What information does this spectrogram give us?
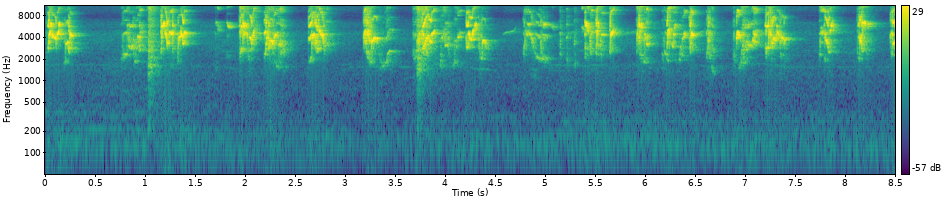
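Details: Lovebird from Bukittinggi, West Sumatra, performing 'gacor orkestra' song: many short, shrill, scratchy chattering bursts in quick succession, each under half a second, with a few sharp clicks between phrases.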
